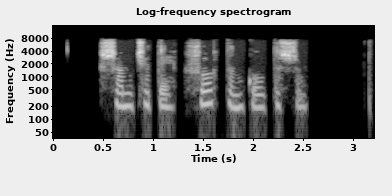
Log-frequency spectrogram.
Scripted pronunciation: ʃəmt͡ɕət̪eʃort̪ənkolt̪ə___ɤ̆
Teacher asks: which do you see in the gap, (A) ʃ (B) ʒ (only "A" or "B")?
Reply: A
